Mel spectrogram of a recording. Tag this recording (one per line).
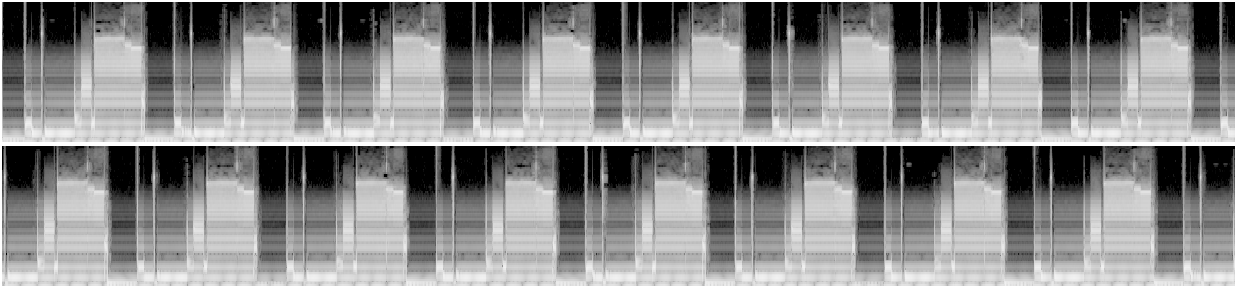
synth
sequence
random
synthesizer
